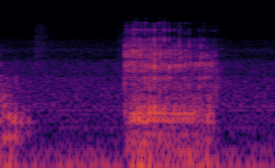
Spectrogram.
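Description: A man's audible breath, a breathy rush of air lasting well under a second, about a second in.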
